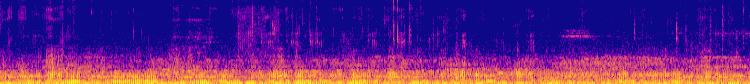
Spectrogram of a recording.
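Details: Mother domestic cat sleeping with her kittens, snoring in a steady low rumble that swells and eases in slow breaths, with faint soft ticks and rustles above.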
